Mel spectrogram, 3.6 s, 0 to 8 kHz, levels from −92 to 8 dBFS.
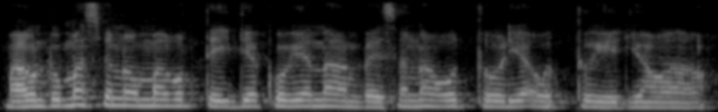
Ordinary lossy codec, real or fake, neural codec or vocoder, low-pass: none; fake; codec, 16 kHz, 4.8 kbps, FACodec; 7.2 kHz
